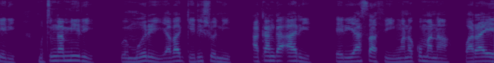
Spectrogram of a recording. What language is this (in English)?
Shona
